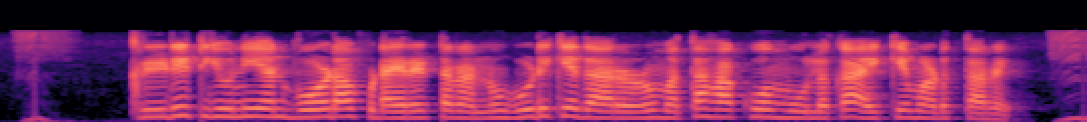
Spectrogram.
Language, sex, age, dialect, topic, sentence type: Kannada, female, 36-40, Mysore Kannada, banking, statement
